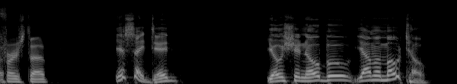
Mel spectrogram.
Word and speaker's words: Yoshinobu Yamamoto: Yoshinobu Yamamoto. Mm-hmm. That is correct. Did I not get that right? Not the first time. Yes, I did. Yoshinobu Yamamoto.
